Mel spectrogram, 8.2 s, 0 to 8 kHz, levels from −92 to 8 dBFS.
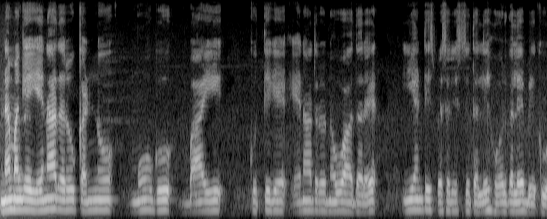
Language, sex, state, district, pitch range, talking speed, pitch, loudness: Kannada, male, Karnataka, Bellary, 125-135 Hz, 95 wpm, 130 Hz, -22 LUFS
